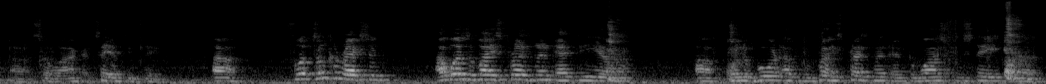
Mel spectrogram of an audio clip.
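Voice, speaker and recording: A man with a high voice speaks at a moderate pace with lively intonation and long, frequent pauses. Noticeable background noise and audible room echo fill the recording. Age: 70s. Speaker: union leader. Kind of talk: graduation speech. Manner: halting.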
